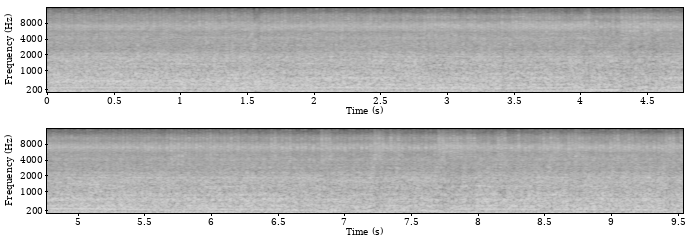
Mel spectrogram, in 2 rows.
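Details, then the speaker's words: International Harvester 354 tractor petrol engine idling unevenly, spitting and sputtering after running well for a minute; carburetor cleaning didn't help, cause was ignition, fixed with new points and condenser. "So there you can hear it spitting and sputtering. It kind of will run good for a minute and then it'll start doing this."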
